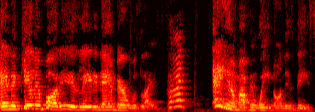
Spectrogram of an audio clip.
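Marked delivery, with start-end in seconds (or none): 2.5-4.7 mock giddy, excited, swooping voice. Retelling a scene from the story, quoting Lady Danbury: imitating excited Lady Danbury. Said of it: "Was so excited".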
